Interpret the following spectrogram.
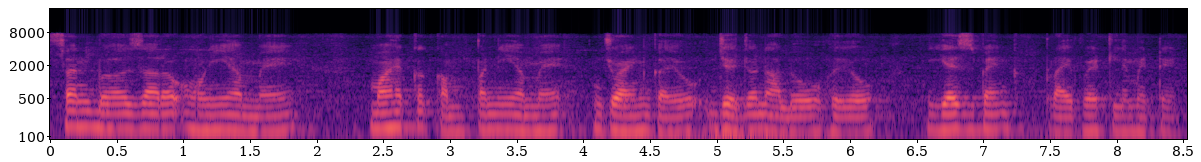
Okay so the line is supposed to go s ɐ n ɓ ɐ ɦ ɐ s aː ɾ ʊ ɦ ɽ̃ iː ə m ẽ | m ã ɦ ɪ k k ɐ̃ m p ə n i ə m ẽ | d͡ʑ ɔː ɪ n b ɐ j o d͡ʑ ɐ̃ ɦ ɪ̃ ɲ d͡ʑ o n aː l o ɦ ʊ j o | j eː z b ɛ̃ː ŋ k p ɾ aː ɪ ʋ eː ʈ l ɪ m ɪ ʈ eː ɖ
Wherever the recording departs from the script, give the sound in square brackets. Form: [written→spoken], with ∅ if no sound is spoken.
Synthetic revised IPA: s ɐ n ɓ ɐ ɦ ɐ [s→z] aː ɾ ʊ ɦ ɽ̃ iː ə m ẽ | m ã ɦ ɪ k k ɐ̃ m p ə n i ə m ẽ | d͡ʑ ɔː ɪ n [b→ɡ] ɐ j o d͡ʑ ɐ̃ ɦ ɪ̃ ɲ d͡ʑ o n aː l o ɦ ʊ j o | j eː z b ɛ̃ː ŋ k p ɾ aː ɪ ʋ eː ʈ l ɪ m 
